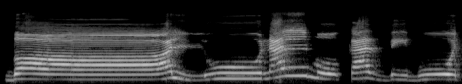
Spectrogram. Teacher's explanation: Nah, harokat alis bertemu dengan huruf bertasjid dalam satu arti kata, dhalun itu artinya sesat, berarti dia mad lazim musaqqal kalimi. Dibaca 6 harokat.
